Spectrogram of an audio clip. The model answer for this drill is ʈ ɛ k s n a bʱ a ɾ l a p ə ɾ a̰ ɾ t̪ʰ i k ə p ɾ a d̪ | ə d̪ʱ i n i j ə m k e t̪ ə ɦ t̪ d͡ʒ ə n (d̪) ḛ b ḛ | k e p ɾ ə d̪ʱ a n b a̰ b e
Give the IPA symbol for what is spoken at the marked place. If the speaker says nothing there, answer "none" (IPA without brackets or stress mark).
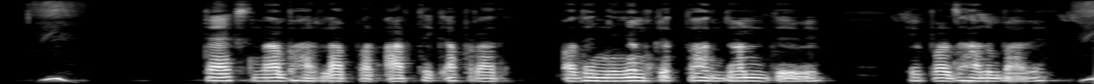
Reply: d̪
